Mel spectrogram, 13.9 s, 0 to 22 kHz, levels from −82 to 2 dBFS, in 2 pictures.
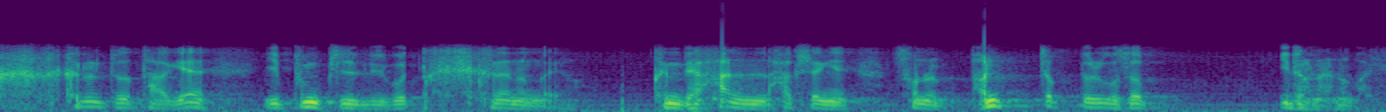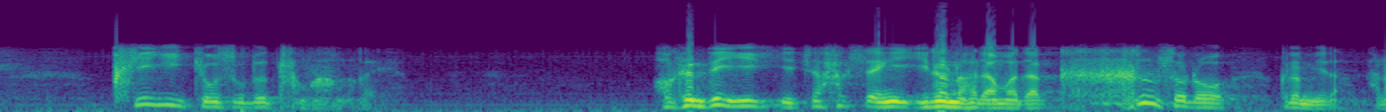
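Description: Hard clipping occurs four times, where the signal exceeds what a stage in the chain can pass and its peaks are sliced flat. Brief ticks come at 3.61 s (about 2 dB over) and 7.51 s (about 1 dB over). Longer stretches run from 10.37 to 10.52 s (about 6 dB over) and from 11.31 to 12.10 s (about 8 dB over). The squared-off tops add high harmonics, so the short events sound like crackle and the later ones like harsh fuzz on the loud sound.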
